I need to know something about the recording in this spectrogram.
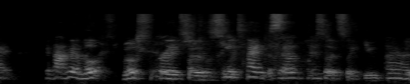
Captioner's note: background chatter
